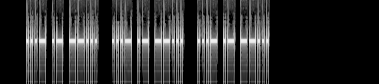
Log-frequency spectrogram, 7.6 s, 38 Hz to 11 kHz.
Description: Morse code, heard as a keyed tone, about 28 wpm, 700 Hz. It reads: VA7 VA7 VA7
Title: Callsign Prefixes for Top 25 DXCC - Repeated 3x - 28wpm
